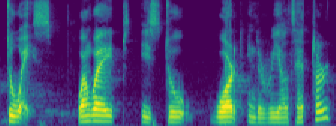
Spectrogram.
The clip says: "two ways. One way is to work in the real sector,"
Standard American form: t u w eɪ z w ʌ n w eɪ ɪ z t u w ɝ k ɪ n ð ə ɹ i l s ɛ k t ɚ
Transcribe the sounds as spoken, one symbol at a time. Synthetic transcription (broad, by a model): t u w eɪ s w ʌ n w eɪ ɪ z t u w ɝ k ɪ n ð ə ɹ i l s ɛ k t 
